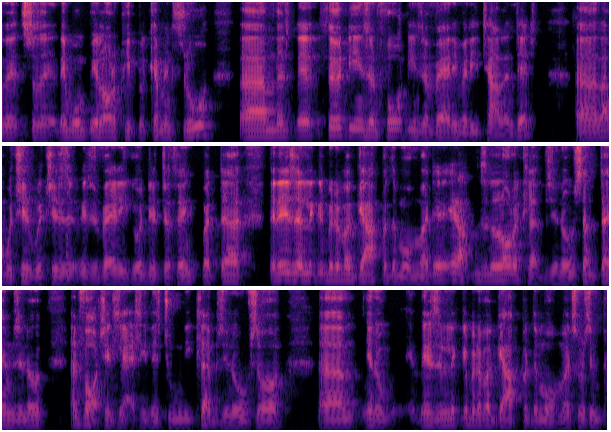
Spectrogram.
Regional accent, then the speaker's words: Llanelli, Wales, United Kingdom; Well, obviously, I was brought up in a pub. It's a stone's throw from Stradey Park, you know.

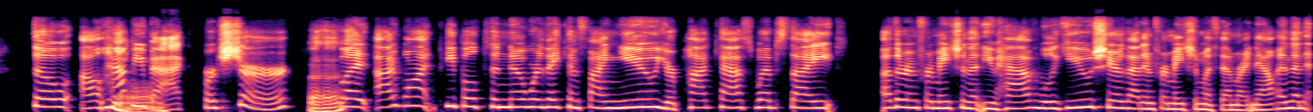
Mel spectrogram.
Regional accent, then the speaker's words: Mid-Atlantic, United States; now in Florida, United States; because, you know, I grew up in the Mid-Atlantic area.

